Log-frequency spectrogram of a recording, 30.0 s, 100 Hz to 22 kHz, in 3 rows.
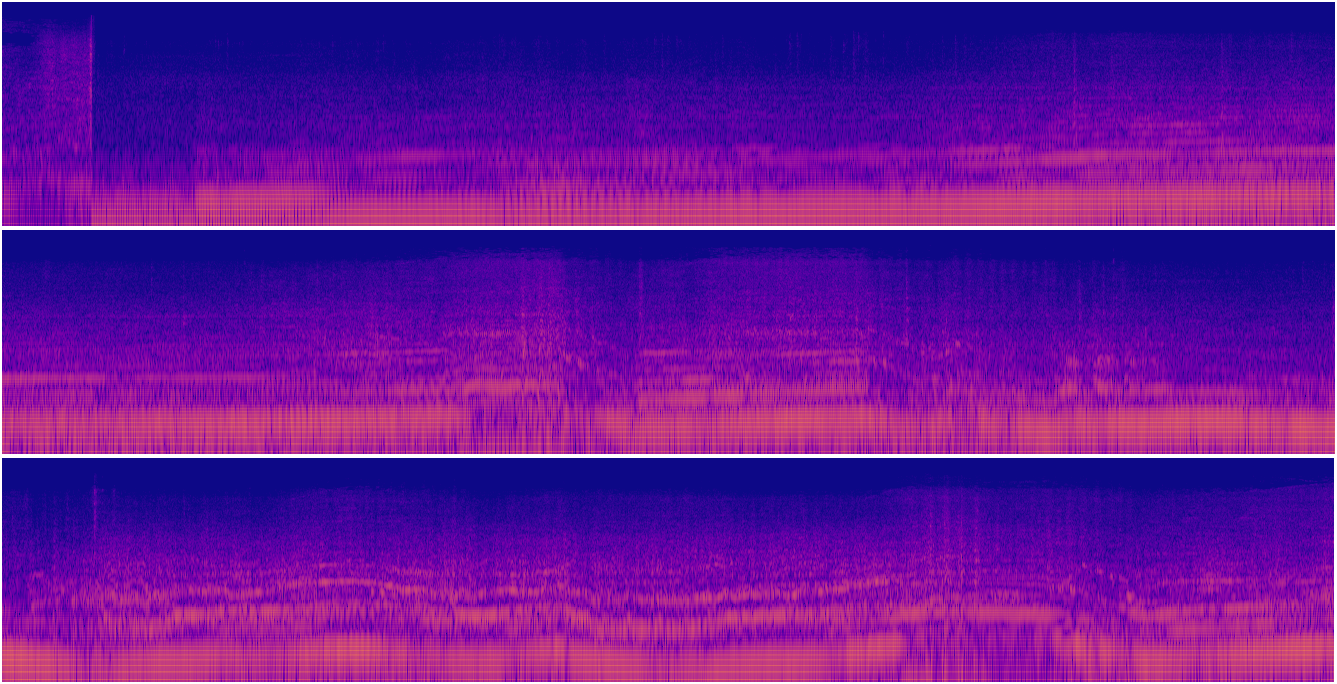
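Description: Nissan Silvia S15 drift car's engine heard from inside the cabin. It pulls with its pitch climbing steadily for about twelve seconds, then drops, and the revs rise and fall in repeated swings every second or two as the throttle is worked through drifts.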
